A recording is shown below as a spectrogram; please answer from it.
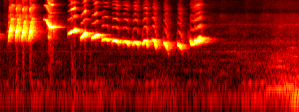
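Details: Greater green leafbird singing to rouse rival birds; a harsh buzzy opening followed by a quick descending trill of whistled notes ending on a rising flourish, then quiet background.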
